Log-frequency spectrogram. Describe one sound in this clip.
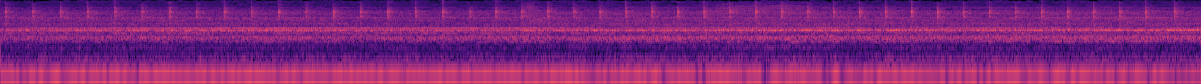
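A heater's fan hums steadily.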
